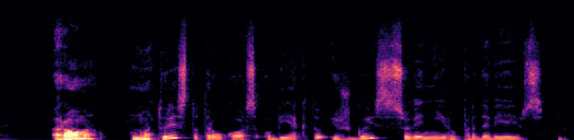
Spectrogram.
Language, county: Lithuanian, Kaunas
